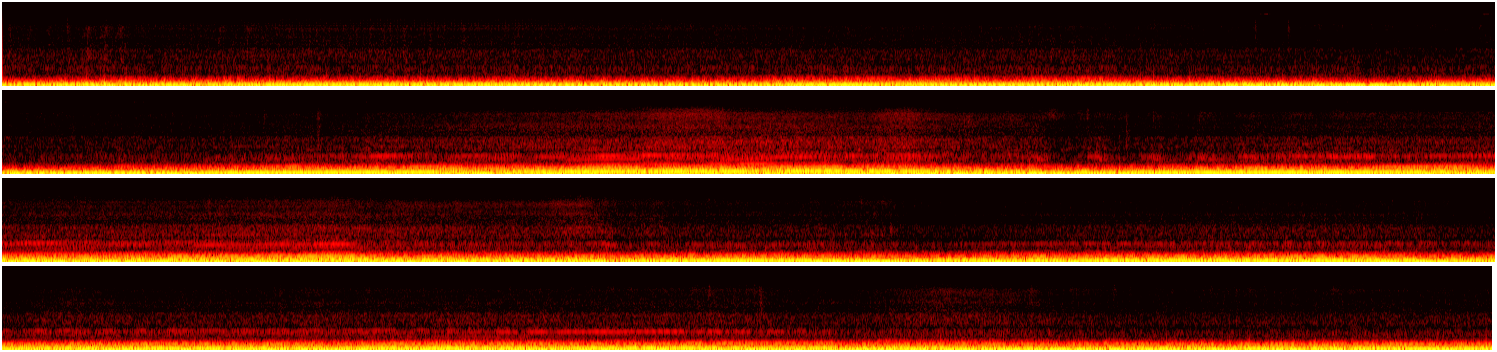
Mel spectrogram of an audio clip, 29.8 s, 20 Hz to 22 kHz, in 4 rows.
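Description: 1966 Honda S600's small four-cylinder engine heard from inside the cabin as the car is driven. The revs climb, fall away at a shift about twelve seconds in, climb again and ease off around seventeen seconds, then hold steady at a cruise over a constant road rumble.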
